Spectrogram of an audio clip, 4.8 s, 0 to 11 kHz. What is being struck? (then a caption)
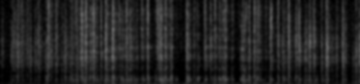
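Empty paper cups. Fingertips and nails rapidly tap two identical empty beige paper cups, which are hollow. The result is a dense, quiet stream of short, dry, bright clicks and light rattly taps over a faint hollow tone near 640 Hz. Each tap dies away almost immediately.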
